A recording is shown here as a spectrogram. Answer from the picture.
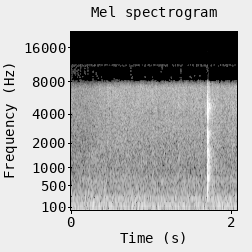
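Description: A pause in the conversation: faint steady background hiss, with a single short sharp click near the end.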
